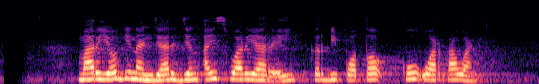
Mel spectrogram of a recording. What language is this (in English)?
Sundanese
